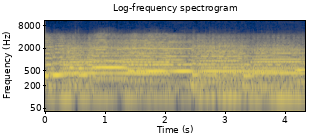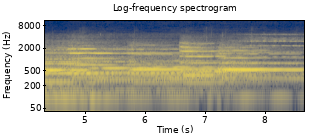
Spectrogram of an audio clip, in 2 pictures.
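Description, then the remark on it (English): Trinity church bells chime the three-quarter hour at a quarter to midnight, ringing out in a dense, continuous wash of overlapping tones, their resonant hum sustained and fairly loud throughout, with no voices present. “The bells of Trinity had just run the 3/4 hour.”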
